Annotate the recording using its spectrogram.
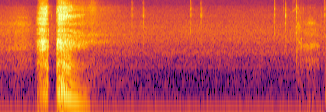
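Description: A man's short sigh about half a second in, falling in pitch, followed by a few faint computer-mouse clicks.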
